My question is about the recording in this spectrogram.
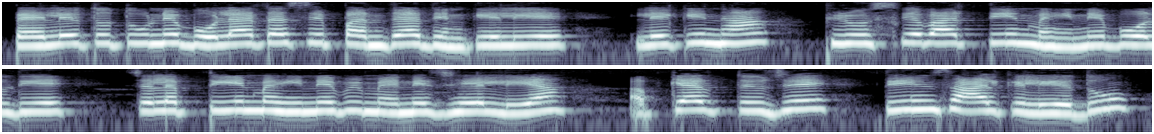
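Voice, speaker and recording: An elder sister out of patience, lecturing and insistent in a homemade family drama. Her voice sits very high and stays sharp with reproach, as a woman acts her out. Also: fairly even intonation, fast, few pauses. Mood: scolding. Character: fed-up elder sister demanding her money back. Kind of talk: acted family drama skit.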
